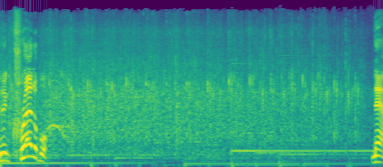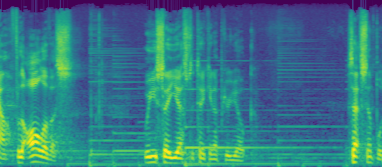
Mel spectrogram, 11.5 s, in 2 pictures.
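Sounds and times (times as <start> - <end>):
speech: 0.0 - 0.9, 5.6 - 6.9, 7.9 - 9.6, 11.0 - 11.4
crowd applause: 0.0 - 5.6.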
